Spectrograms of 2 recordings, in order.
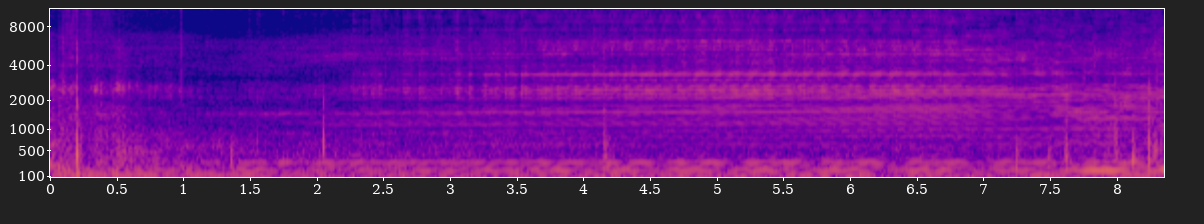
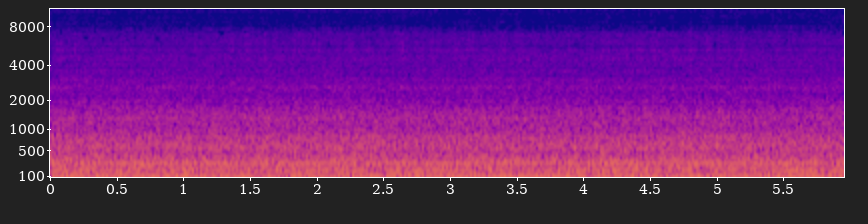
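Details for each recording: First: Precision window air conditioner made in Taiwan at startup, seemingly low on charge: steady low, wretchy buzz with a hum under it and a few clicks as the compressor starts; buzzing compressor, cause unclear. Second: General Electric 5050 BTU window air conditioner with a 2016 compressor, made by Curry, running and blowing 48 degrees: steady, even low hum with constant fan rush, no rattles or cycling, surprisingly quiet; normal running.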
